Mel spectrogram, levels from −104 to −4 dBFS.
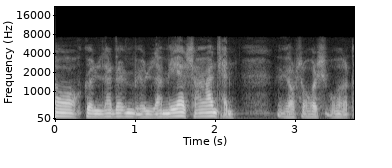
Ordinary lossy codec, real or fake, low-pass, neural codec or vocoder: none; real; 7.2 kHz; none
